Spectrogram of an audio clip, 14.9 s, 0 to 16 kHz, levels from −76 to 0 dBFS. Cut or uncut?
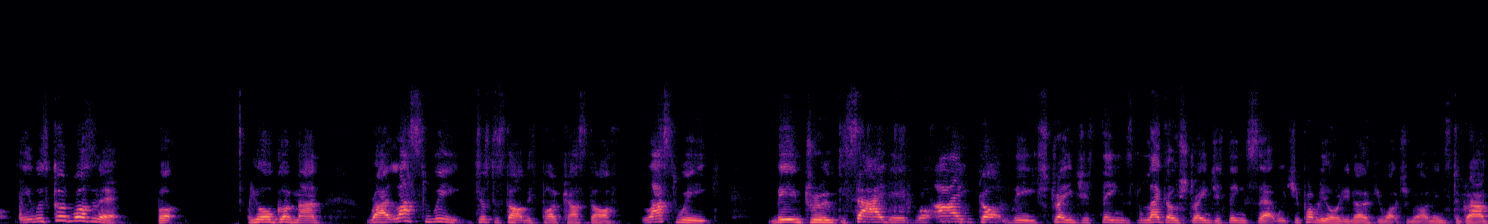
cut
